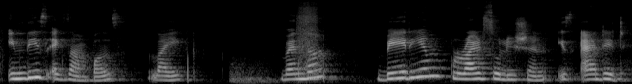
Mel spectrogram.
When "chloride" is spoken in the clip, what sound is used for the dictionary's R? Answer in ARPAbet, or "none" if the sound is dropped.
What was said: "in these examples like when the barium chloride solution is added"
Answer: R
